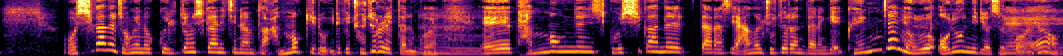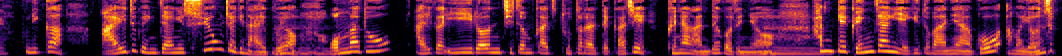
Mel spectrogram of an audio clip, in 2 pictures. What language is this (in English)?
Korean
